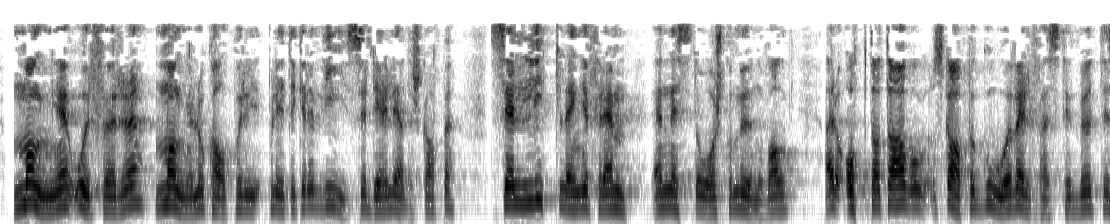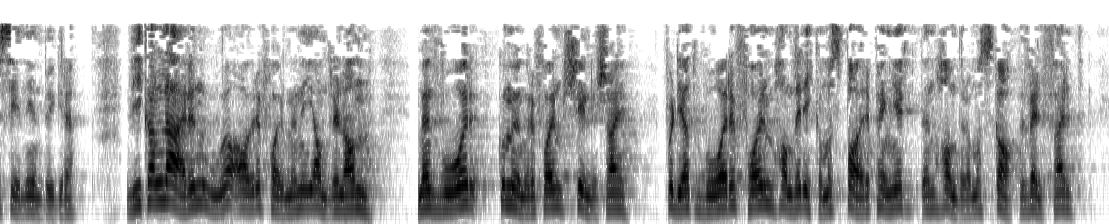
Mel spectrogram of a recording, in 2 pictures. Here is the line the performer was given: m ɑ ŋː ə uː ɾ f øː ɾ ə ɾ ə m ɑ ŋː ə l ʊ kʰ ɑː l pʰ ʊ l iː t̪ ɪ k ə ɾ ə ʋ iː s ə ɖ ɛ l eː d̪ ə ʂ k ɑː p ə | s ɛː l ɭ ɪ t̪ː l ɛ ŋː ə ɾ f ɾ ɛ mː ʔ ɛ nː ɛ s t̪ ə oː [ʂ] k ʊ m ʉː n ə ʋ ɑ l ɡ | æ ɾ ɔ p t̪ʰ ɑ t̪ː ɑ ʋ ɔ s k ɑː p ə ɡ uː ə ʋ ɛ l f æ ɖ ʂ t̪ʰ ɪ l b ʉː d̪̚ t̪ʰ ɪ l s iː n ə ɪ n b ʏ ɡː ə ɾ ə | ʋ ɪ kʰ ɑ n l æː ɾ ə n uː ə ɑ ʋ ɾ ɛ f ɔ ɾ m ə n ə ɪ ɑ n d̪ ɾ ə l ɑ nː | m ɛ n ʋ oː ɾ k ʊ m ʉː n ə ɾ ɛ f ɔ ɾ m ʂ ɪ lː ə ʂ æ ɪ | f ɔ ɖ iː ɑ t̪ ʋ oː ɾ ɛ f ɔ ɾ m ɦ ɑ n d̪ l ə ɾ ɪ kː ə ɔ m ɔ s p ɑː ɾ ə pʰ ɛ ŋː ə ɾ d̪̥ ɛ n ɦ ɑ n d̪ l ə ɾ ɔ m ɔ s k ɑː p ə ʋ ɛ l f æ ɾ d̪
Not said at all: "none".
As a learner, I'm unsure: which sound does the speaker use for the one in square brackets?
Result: ʂ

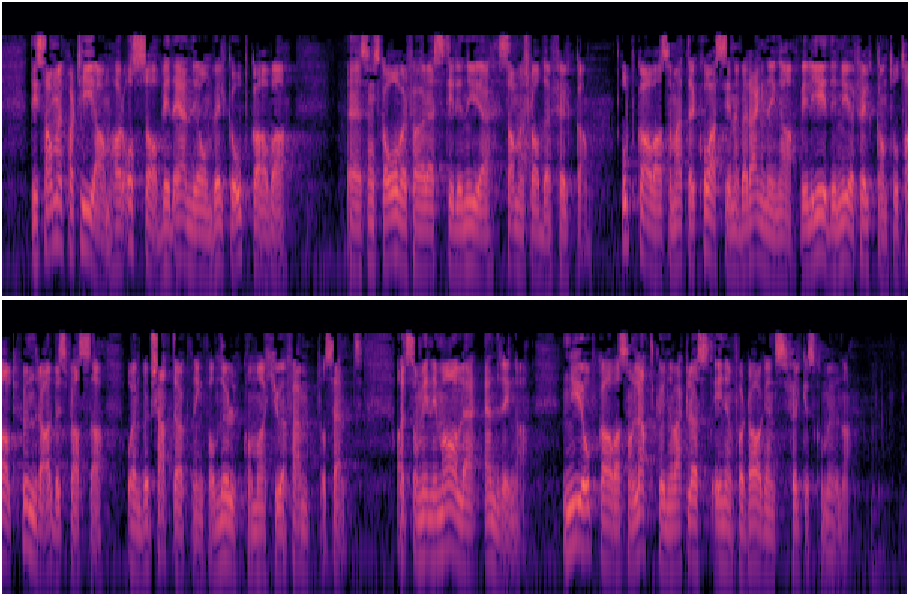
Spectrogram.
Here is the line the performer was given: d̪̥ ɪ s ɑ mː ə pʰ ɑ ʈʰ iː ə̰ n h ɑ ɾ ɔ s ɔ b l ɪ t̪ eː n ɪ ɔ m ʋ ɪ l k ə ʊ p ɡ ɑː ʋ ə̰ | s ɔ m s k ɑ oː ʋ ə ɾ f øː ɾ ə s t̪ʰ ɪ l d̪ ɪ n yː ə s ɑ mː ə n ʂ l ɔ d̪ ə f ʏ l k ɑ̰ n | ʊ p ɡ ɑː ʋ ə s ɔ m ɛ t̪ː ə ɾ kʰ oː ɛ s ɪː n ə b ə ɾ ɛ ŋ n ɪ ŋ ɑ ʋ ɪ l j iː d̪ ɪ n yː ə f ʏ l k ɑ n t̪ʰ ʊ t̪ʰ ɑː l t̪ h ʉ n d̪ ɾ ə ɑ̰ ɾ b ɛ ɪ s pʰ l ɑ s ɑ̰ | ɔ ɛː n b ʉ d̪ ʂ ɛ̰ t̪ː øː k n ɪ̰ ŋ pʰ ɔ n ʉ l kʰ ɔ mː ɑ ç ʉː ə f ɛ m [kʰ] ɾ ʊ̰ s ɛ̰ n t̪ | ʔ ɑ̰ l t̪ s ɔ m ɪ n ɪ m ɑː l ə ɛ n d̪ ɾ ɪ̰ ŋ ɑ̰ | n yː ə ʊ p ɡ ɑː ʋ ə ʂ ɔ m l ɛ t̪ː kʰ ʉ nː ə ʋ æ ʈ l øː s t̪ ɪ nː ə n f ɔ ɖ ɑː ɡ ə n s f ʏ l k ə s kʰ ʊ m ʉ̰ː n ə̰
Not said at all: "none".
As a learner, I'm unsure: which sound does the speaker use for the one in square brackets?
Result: pʰ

